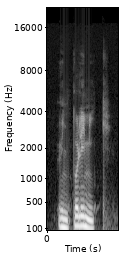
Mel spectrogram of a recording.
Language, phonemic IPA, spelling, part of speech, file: French, /pɔ.le.mik/, polémique, noun / adjective / verb, Fr-polémique.ogg
- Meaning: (noun) polemic, controversy; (adjective) 1. polemic 2. controversial; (verb) inflection of polémiquer: first/third-person singular present indicative/subjunctive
